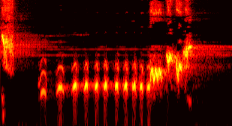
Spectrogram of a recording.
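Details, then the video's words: White-rumped shama song, an original recording without imitated phrases, used to prompt captive and wild birds to sing: a sweeping whistle, then a fast run of about ten even mid-pitched notes, ending in rising whistled flourishes. "PANCINGAN SUARA MURAI BATU ORIGINAL TANPA ISIAN"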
